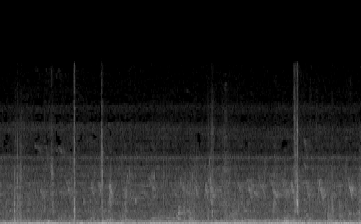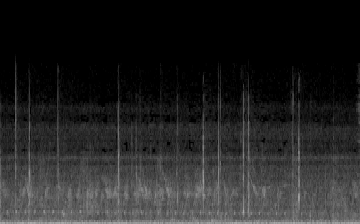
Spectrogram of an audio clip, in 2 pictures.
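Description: Close-up eating sounds: crunching and chewing of crispy fried pork and fresh lettuce, with many short sharp clicks, over a steady low rumble.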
